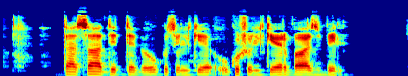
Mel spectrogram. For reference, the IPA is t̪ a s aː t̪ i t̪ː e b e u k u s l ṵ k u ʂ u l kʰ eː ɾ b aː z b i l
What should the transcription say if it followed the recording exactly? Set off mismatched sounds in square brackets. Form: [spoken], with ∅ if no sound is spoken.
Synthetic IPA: t̪ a s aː [d̪] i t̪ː e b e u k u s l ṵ k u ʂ u l [k] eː ɾ b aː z b i l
